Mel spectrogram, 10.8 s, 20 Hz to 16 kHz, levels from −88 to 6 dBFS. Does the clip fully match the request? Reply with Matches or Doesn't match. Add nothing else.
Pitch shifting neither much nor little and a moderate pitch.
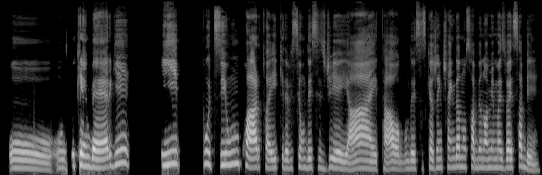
Matches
